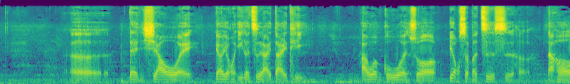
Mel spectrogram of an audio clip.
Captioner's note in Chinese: 台語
